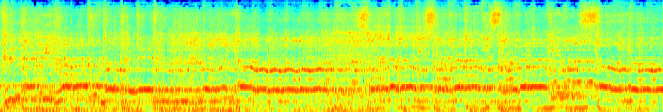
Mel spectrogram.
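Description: A woman singing a Korean pop song into a handheld microphone over a loud backing track with a steady beat, holding long, wavering notes.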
